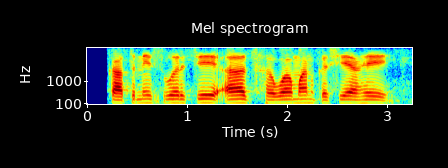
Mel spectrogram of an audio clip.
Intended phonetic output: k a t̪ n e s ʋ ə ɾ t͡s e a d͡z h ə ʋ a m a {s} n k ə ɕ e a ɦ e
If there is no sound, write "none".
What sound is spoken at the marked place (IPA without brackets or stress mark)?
none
